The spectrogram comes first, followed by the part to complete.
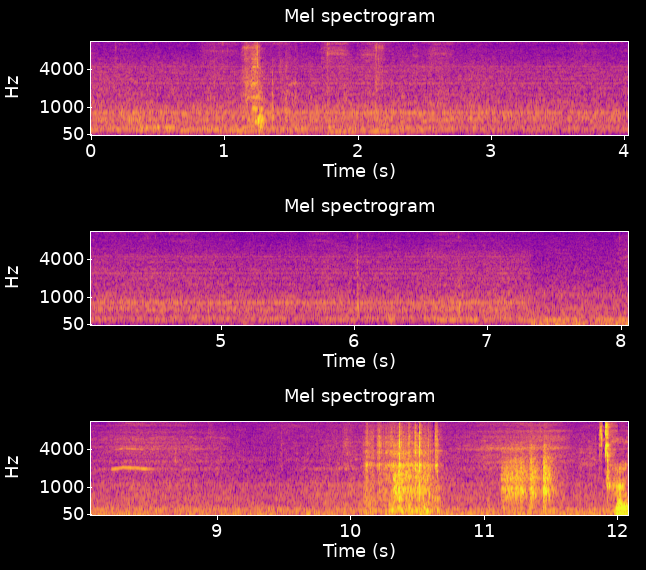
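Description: Near silence in a small workshop, broken by faint taps of a wooden stick pressing metal-powder epoxy into drilled holes, and a few louder scrapes of the stick near the end.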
